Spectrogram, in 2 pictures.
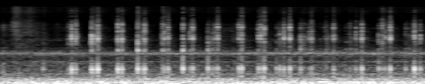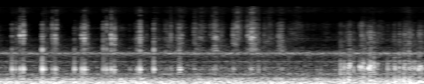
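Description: Fingertips with dark-painted nails tap rapidly on the smooth, hollow-looking plastic back of a small handheld hairbrush shaped like a dog face, its bristles facing away. The result is a steady stream of short, crisp clicks over a constant low rumble.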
